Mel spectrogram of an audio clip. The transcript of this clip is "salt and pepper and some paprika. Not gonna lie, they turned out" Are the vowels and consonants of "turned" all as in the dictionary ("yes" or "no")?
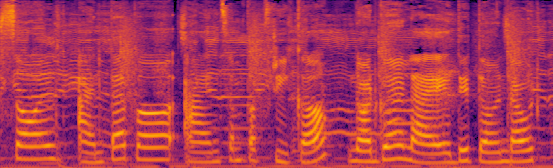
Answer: yes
